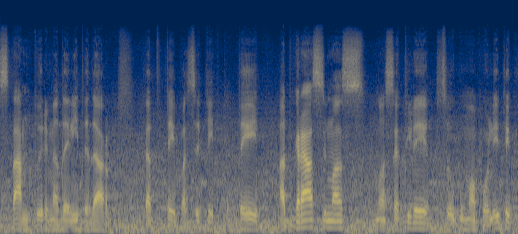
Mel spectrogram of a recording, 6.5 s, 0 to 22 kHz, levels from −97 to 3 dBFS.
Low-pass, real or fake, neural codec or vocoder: 14.4 kHz; fake; autoencoder, 48 kHz, 32 numbers a frame, DAC-VAE, trained on Japanese speech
